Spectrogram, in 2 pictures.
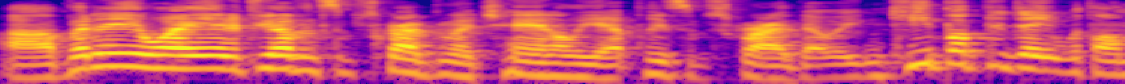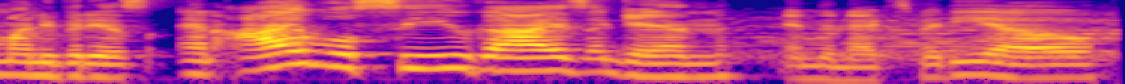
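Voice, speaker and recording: A man giving let's-play commentary on a horror game, easily startled, swearing often, and talking himself into calming down. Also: fairly high pitch, fast, few pauses, soft background music, poor audio. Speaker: YouTube let's player.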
